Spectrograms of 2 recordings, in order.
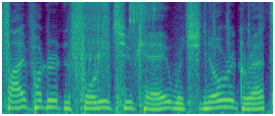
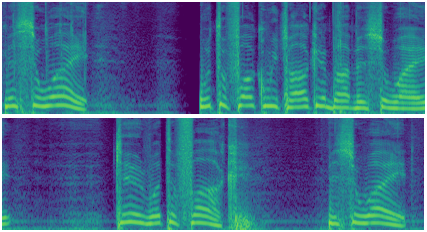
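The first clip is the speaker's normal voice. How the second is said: put-on higher-pitched, exasperated kid protesting; Breaking Bad kid; 5 semitones higher than usual. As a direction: imitate the Breaking Bad kid pleading and cursing in a raised voice. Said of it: "a little bit of the voice of".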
